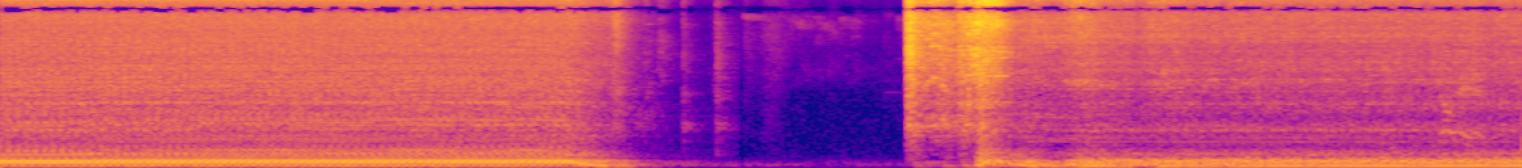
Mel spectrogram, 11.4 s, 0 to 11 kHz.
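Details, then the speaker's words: Junkyard LM4 aluminum 5.3 LS V8 on an engine stand with stock cam, before a Tick Performance cam install: steady even idle, clean rev pickups, brief shutdown and easy restart; runs really good. "yeah it runs really good"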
